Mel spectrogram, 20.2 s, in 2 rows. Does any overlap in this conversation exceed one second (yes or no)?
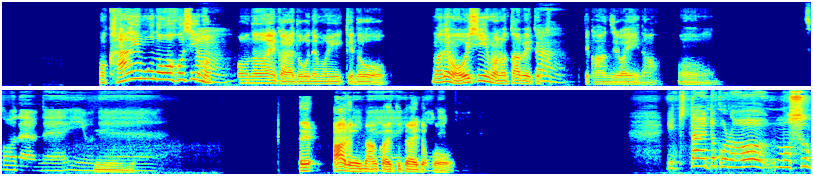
yes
